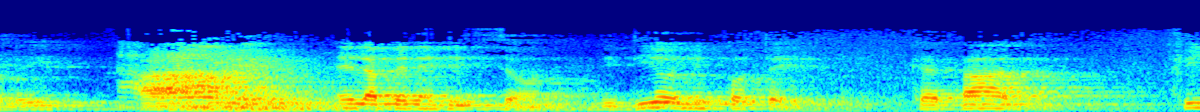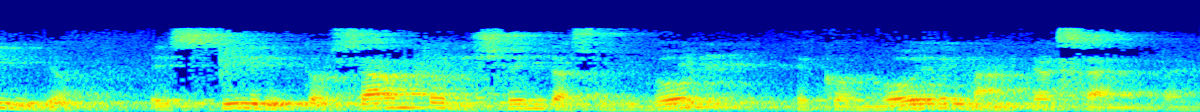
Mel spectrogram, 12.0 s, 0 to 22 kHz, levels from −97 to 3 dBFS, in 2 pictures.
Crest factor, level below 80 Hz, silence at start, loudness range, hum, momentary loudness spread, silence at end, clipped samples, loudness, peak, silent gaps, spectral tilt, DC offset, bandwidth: 18 dB; -58 dBFS; 0 s; 5 LU; none; 15 LU; 0 s; under 0.1%; -25 LUFS; -6 dBFS; none; -6 dB/octave; under 0.1%; 8 kHz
